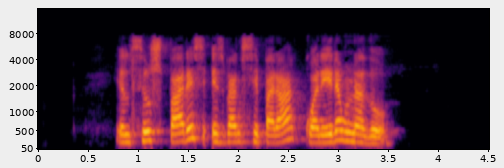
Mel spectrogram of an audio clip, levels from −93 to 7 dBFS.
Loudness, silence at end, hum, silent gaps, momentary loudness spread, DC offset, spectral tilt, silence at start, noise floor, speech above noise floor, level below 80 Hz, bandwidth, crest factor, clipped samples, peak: -16 LUFS; 1 s; none; none; 6 LU; under 0.1%; -4 dB/octave; 0.8 s; -76 dBFS; 61 dB; -64 dBFS; 7.8 kHz; 16 dB; under 0.1%; -2 dBFS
